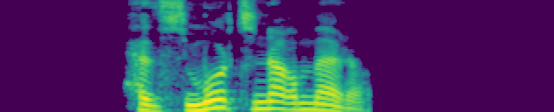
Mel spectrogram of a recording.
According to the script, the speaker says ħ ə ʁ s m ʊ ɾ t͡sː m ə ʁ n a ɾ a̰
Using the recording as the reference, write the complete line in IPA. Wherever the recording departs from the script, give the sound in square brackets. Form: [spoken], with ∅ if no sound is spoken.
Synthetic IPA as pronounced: ħ ə [ð] s m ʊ ɾ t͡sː [n] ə ʁ [m] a ɾ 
